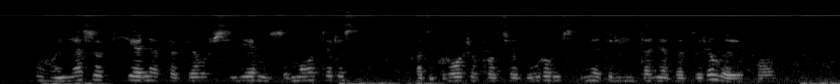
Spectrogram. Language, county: Lithuanian, Vilnius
